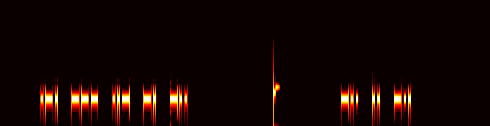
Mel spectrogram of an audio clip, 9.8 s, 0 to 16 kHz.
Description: Morse code, heard as a keyed tone, about 25 wpm, spaced as for 18 wpm, 690 Hz. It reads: ROUND DID
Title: 2x Character Spacing - Top 300 Words - 25wpm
